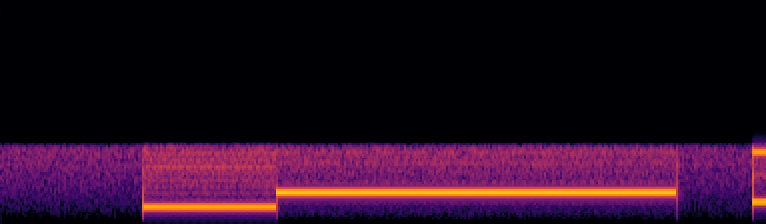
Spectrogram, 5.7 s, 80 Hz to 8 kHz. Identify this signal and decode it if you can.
Two-tone page, heard as a one-second tone, then a three-second tone, about 710 then 1220 Hz. It is heard from 1.1 to 5.1 s.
